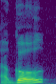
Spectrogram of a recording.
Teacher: Girl, which is a long vowel, long central vowel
